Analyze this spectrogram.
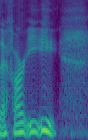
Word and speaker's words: Free: Free, and he's spelled like it sounds, Free.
